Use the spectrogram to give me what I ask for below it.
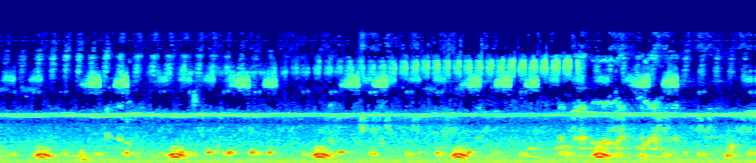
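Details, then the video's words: A bittern, a very small heron of marshy, well-vegetated waters, gives a short, hoarse, arched call repeated about every one and a half seconds, with a steady high insect hum and faint chirps from other birds. "BITTERN BIRD| SOUND/ CALL"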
